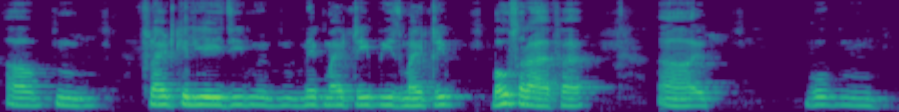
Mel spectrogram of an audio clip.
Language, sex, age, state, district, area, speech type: Hindi, male, 30-45, Uttar Pradesh, Chandauli, rural, spontaneous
